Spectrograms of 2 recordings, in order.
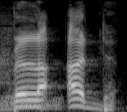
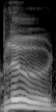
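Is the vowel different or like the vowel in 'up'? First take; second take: like up; different. First: The vowel sounds like the vowel in 'up'. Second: The vowel differs from the vowel in 'up'. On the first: The speaker calls it right. "it's blood, ud, like up" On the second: The speaker calls it wrong. "but it's not blood"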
